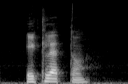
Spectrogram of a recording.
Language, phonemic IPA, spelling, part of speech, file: French, /e.kla.tɑ̃/, éclatant, verb / adjective, Fr-éclatant.ogg
- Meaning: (verb) present participle of éclater; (adjective) bright, brilliant, blazing, dazzling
